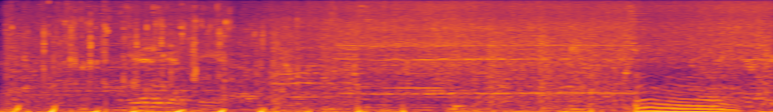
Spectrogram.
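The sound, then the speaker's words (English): Brownish soda pours into a glass for about six seconds, a steady gurgling stream with a rising tone and fizzy hiss. A short vocal sound breaks in near the end. “But first, I'll pour this delicious brownish liquid.”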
